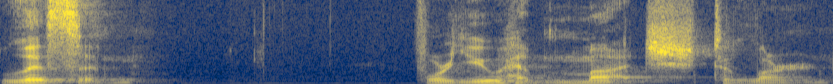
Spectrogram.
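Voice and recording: A man puts on a booming character voice at a medium pitch. He goes very slowly, with ordinary pitch variation.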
